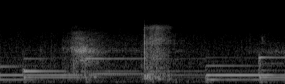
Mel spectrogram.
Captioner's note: sniffles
